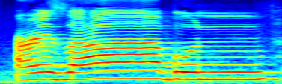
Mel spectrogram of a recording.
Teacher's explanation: با دو پیش بن، عزابن. اب جب کہ زال کے آگے الف ہے تو یہ الف مدہ کہلائے گا، اس کو ہم ایک الف کی مقدار لمبا کریں گے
